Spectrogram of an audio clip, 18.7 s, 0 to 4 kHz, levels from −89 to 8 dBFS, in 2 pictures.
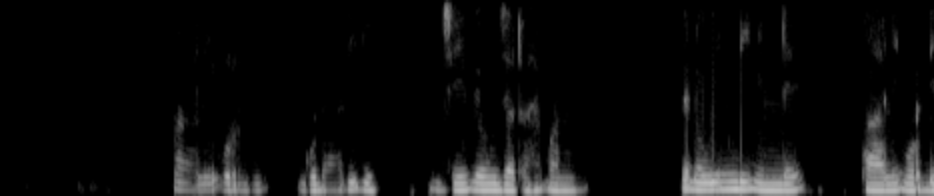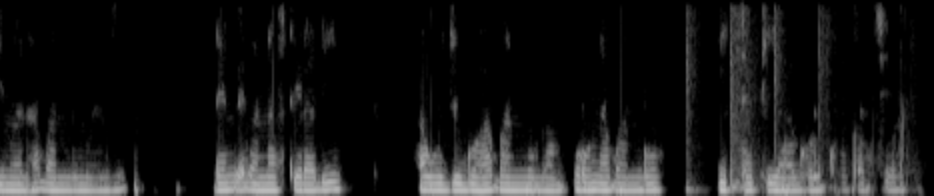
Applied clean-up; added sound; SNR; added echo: neural mask model DeepFilterNet 3.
